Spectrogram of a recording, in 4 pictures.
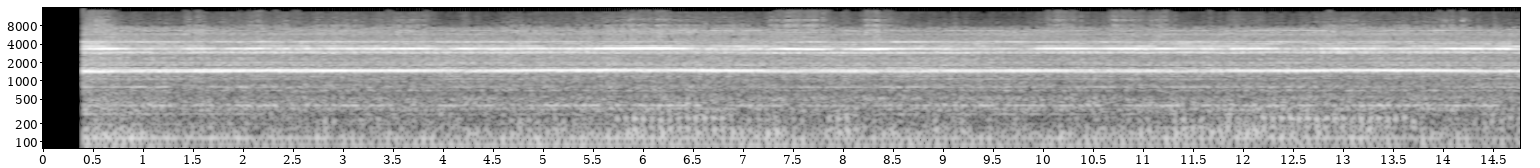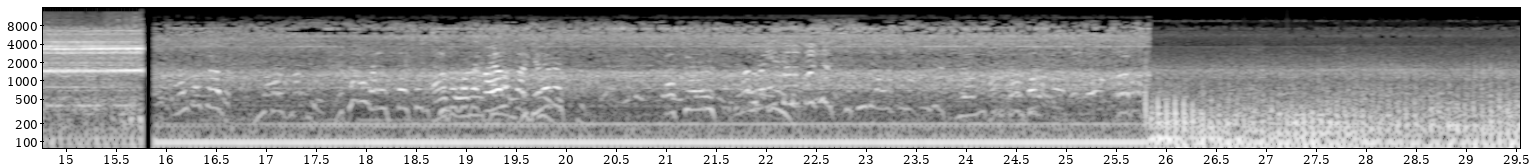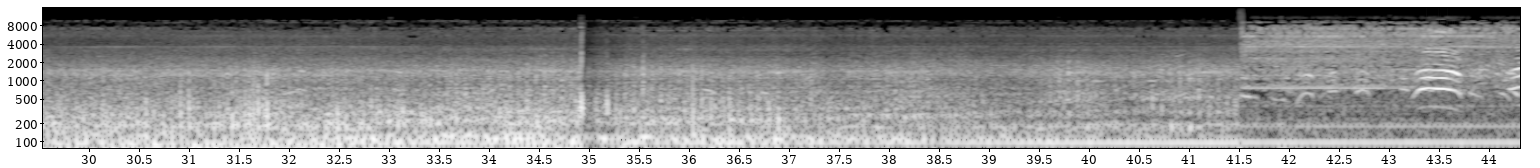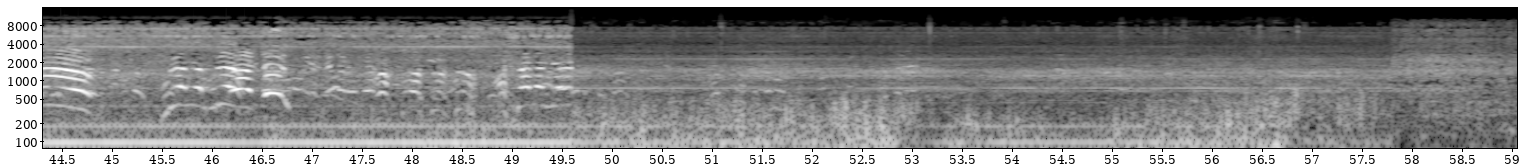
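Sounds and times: aircraft cabin drone: 0:00.4 - 0:59.0
helicopter flying low overhead: 0:00.4 - 0:59.0
high whine: 0:00.4 - 0:59.0
rushing noise: 0:00.4 - 0:59.0.

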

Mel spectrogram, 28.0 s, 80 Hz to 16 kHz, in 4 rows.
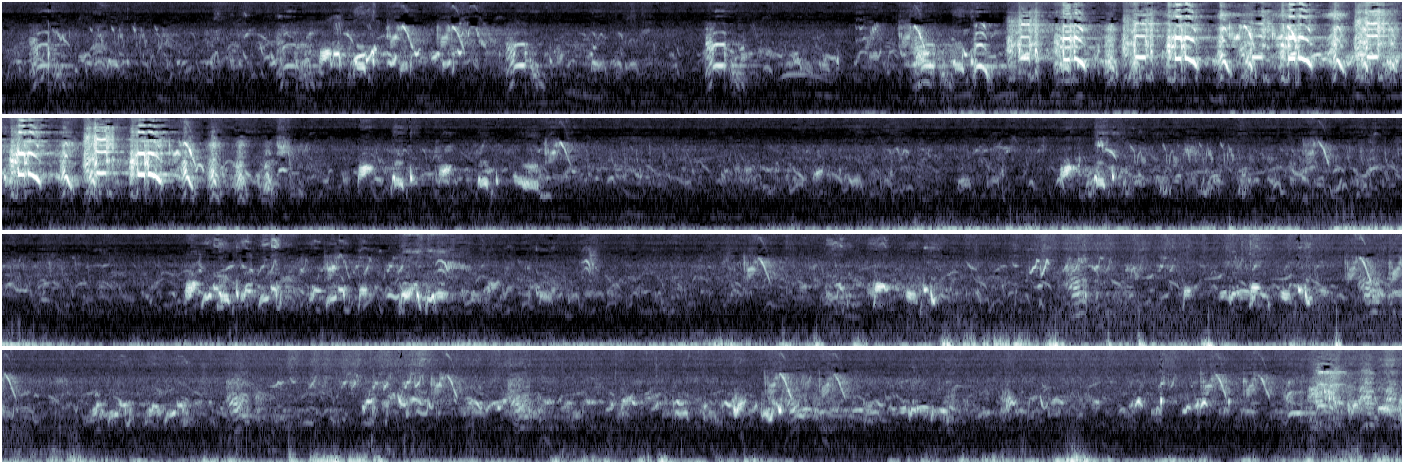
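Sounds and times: francolins calling: 0:00.0 - 0:28.0
low rumble: 0:09.6 - 0:28.0.

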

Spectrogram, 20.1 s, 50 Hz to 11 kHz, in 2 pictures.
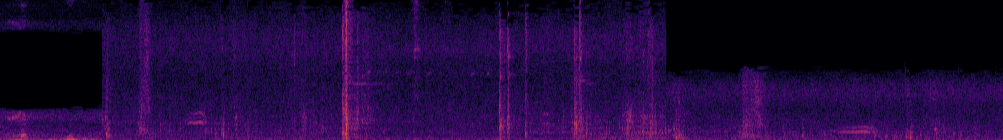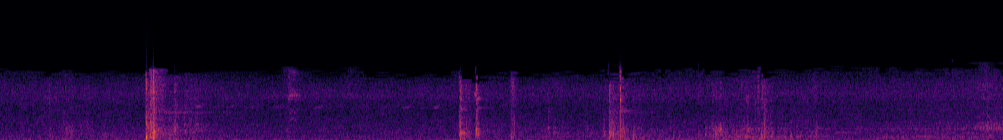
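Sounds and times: steady background hiss: 0:00.0 - 0:20.0
kick scooter clattering on asphalt: 0:01.0 - 0:03.9, 0:05.0 - 0:06.7.

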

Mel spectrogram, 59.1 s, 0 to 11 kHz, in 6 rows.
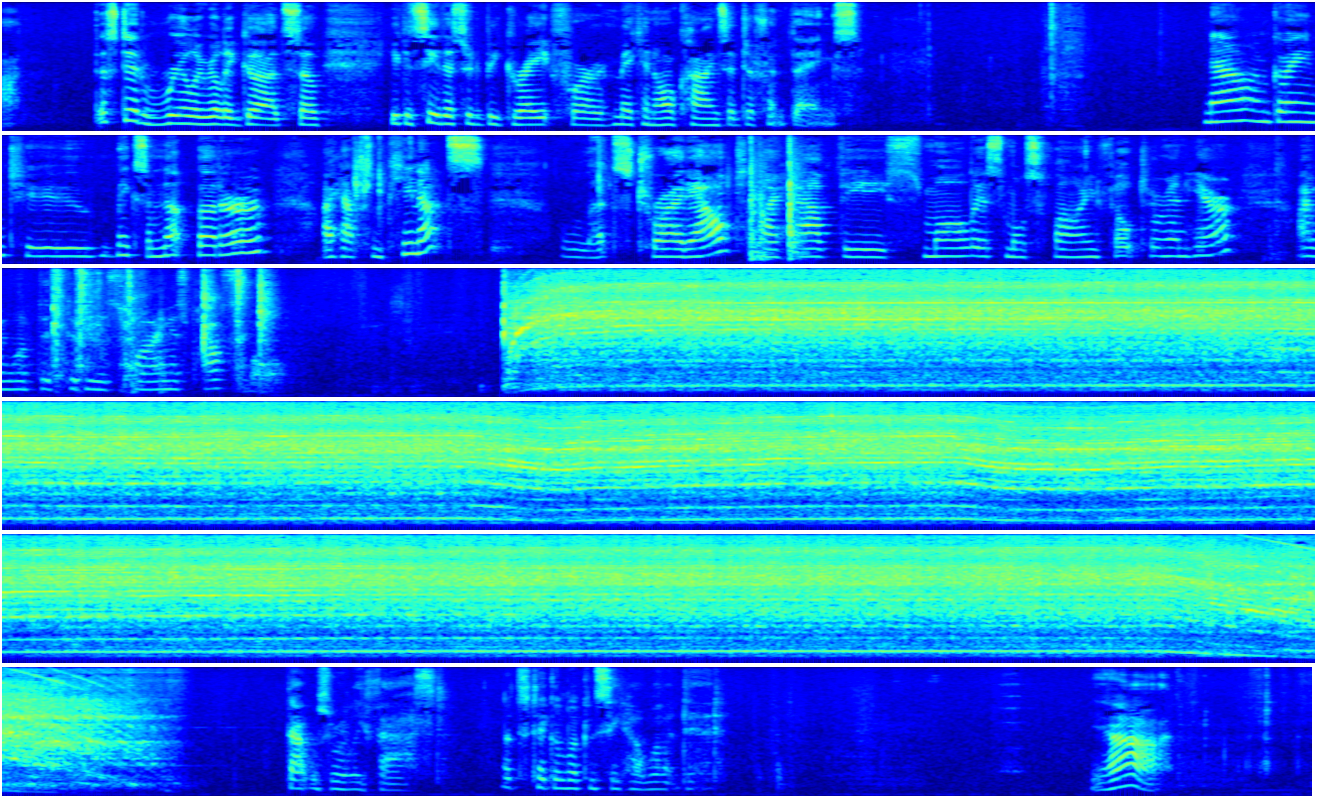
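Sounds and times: meat grinder motor whining: 0:23.4 - 0:50.6.

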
